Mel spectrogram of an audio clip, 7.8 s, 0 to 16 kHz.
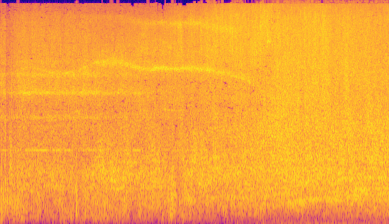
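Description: Jet roar of an F/A-18 fighter on approach to an aircraft carrier deck and landing. The roar grows somewhat louder toward the later part, with a thin high engine whine running through it.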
